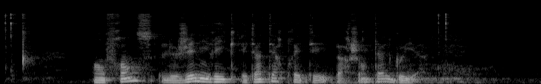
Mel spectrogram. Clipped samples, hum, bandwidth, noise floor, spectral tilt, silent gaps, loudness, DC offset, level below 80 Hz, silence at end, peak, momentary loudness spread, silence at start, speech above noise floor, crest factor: under 0.1%; none; 11.5 kHz; -63 dBFS; -7 dB/octave; none; -31 LUFS; under 0.1%; -52 dBFS; 0.6 s; -14 dBFS; 17 LU; 0.1 s; 34 dB; 18 dB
